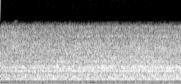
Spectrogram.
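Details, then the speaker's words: Marco/Nidek OPD Scan instrument with the case open after fitting a new cooling fan, replacing one with shot bearings, and cleaning the two rear fans: smooth quiet steady hum, no rattle or bearing noise; normal cooling fan running. "those are pretty dirty but they're in good shape now this whole thing's running nice and quiet as you can hear this thing's open and it was really loud with that other fan we took out"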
